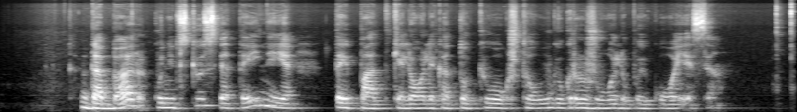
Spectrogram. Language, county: Lithuanian, Telšiai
